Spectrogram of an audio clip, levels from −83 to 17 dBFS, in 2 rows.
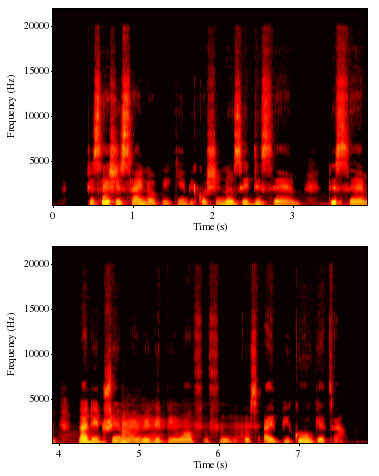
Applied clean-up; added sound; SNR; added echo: neural mask model DeepFilterNet 3.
